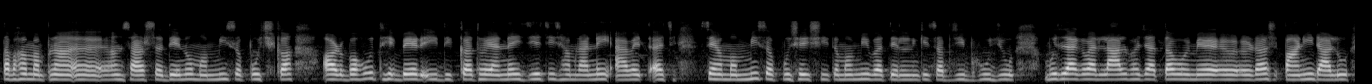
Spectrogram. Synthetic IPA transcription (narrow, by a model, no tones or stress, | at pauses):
t̪əbɦəməpnaənusaɾsə̃d̪enoməmːisə̃put͡ʃʰkəɔːɾbəɦut̪ɦibeɾid̪ikːət̪ɦojanəjd͡ʒet͡ʃid͡ʒʱɦəmɾanəjʔaβɛt̪ət͡ʃʰseɦəmːəmːisə̃put͡ʃʰəjt͡ʃʰit̪ɔməmːibət̪elənkisəbd͡ʒibʱud͡ʒubʱud͡ʒlaɡebad̪lalbʱəd͡ʒat̪əboɦimeɾəspaniɖalu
